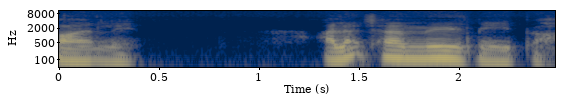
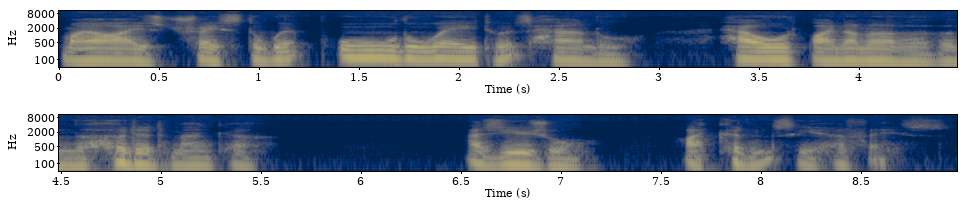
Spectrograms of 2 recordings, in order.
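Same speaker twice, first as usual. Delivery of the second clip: ordinary delivery, nothing marked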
